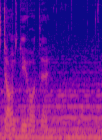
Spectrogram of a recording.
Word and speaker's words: Don Quixote: get recognition what is Don Quixote Don Pettit a concrete sort it is pronounced Don Quixote gracias which anyways I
